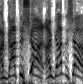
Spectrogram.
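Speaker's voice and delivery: shrill, very loud, high urgent shout. Recounting how Kenny yelled at the speaker during the shooting, retelling Kenny's yell. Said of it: "Kenny is yelling at me like".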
